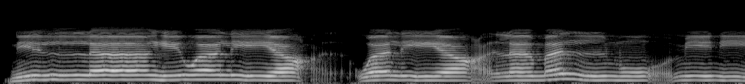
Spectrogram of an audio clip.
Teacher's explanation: lafz jalalah dibacakan dengan nipis kerana datang sebelumnya baris kasrah 2 harakat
